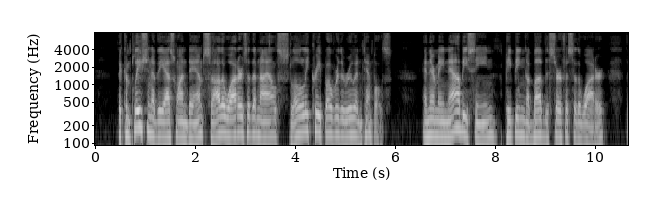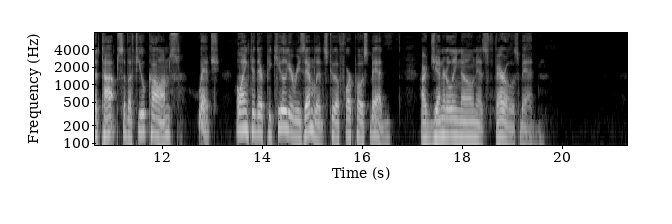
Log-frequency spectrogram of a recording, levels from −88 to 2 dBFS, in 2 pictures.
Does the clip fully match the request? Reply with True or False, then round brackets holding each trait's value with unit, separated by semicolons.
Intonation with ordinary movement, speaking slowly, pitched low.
False (3.6 semitones; 150 wpm; 125 Hz)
